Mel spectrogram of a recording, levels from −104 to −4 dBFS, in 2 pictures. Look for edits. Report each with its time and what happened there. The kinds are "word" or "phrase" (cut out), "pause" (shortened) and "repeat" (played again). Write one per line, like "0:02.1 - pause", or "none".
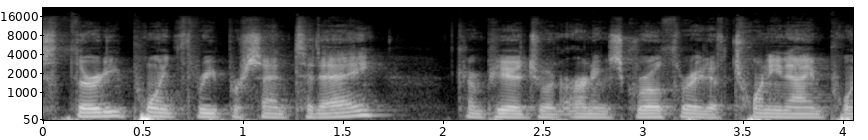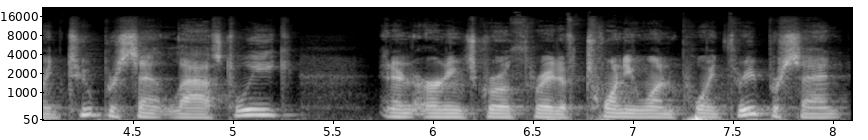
none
